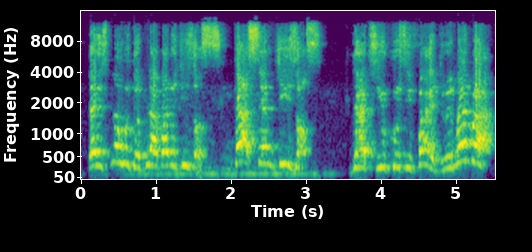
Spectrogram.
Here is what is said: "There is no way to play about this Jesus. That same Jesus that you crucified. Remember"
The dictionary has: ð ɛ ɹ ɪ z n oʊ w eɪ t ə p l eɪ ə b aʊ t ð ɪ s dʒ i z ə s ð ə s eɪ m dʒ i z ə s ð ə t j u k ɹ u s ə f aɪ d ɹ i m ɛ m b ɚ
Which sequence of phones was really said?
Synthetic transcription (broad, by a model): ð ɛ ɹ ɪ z n oʊ w eɪ t ə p l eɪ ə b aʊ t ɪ dʒ i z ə s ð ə s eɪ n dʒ i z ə s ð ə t j u k ɹ u s ə f aɪ d ɹ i m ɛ m b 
